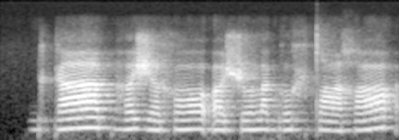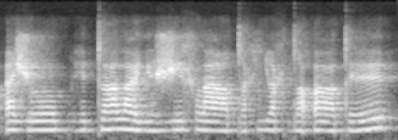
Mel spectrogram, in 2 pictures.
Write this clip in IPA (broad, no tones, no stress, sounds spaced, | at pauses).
ɡ ɘ ɡ aː bʱ ʌ ʒ ʌ x ɔː ʔ ɒ ʃ u lˠ ɘ ɡ o x tˤ aː χ ɒ | ʔ a ʒ oː bʱ ɪ t̪ ʌ lˠ ɘ lʲ o ʒ ɪ x lˠ aː dˤ u x ʎ ɔ x dˤ u ʔ ɒː t ɘ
